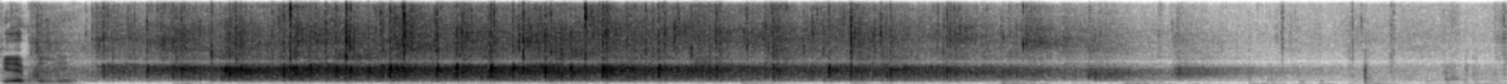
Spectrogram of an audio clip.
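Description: An audience applauds in a large hall, and the applause fades away.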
